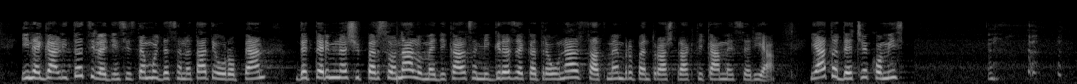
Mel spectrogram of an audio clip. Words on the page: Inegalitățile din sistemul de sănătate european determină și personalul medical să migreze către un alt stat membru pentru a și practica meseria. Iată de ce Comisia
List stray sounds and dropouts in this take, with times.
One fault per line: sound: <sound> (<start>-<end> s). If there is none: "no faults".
sound: laugh (9.8-10.7 s)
